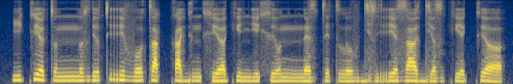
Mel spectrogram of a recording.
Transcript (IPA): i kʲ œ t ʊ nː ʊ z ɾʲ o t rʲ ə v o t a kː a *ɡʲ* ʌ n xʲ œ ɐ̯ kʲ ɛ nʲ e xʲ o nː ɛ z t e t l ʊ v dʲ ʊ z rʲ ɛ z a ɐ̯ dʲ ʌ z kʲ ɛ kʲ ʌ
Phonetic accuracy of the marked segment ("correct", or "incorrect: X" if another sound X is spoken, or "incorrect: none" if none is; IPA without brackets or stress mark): correct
